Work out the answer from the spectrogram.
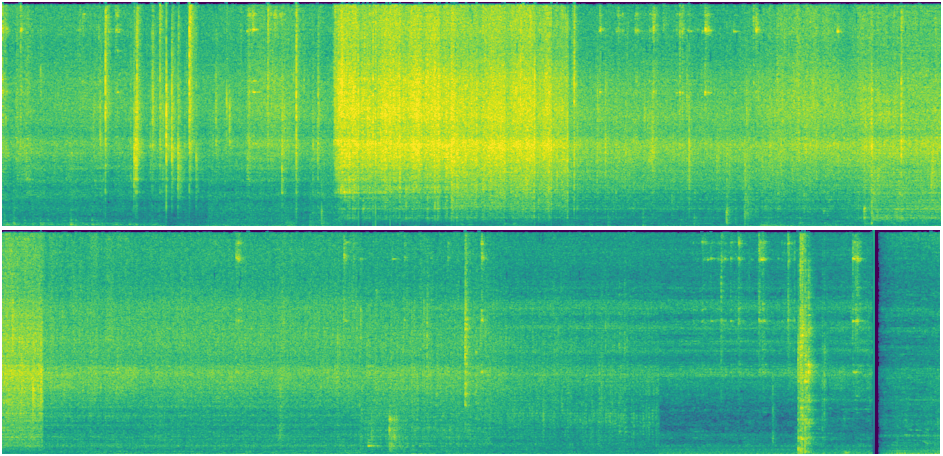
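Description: Hot oil in a stainless steel pressure cooker sizzling, surging to a loud spitting sizzle as tomato puree is poured in about five seconds in and settling after about ten seconds. Near the end, a steel ladle stirs and clinks through thick chickpea curry in the pot.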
